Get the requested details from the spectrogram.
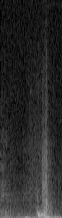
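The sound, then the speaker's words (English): A single short sneeze bursts out, a brief voiced catch followed by a breathy, hissing release, fairly soft, with no talking around it. “Bless you. Thank you.”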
